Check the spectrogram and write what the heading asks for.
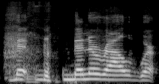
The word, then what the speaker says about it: Mineralenwereld: That's how you pronounce it. Mineralwereld.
